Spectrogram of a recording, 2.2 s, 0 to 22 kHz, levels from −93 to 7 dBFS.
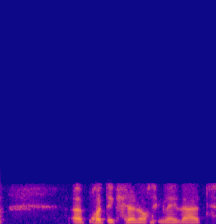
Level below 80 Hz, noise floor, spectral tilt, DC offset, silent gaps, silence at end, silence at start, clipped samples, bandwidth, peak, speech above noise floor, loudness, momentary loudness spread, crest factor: -72 dBFS; -52 dBFS; -2.5 dB/octave; under 0.1%; none; 0 s; 0.15 s; under 0.1%; 4.2 kHz; -6 dBFS; 25 dB; -27 LUFS; 16 LU; 24 dB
